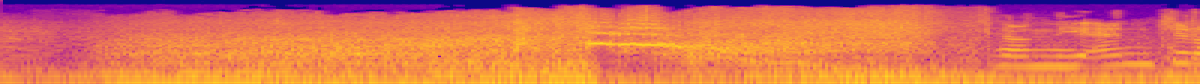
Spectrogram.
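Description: Car pulling up hard in a skid: about three seconds of loud tyre noise on the road, with a short squeal about halfway through.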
